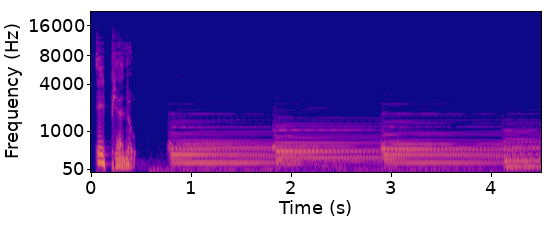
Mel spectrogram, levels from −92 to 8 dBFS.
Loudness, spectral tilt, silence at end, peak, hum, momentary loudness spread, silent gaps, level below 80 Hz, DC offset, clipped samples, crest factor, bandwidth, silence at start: -40 LUFS; -7.5 dB/octave; 0 s; -16 dBFS; none; 10 LU; none; -60 dBFS; under 0.1%; under 0.1%; 22 dB; 13 kHz; 0.05 s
